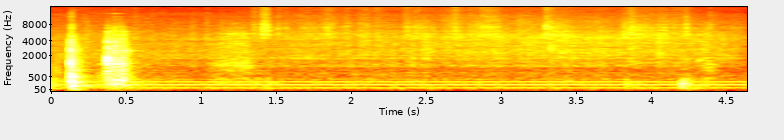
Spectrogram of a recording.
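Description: Chicken and mushroom risotto, rice frying in oil in a pan, gives off a steady close sizzle, with a couple of sharp utensil clanks near the start and no voices.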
